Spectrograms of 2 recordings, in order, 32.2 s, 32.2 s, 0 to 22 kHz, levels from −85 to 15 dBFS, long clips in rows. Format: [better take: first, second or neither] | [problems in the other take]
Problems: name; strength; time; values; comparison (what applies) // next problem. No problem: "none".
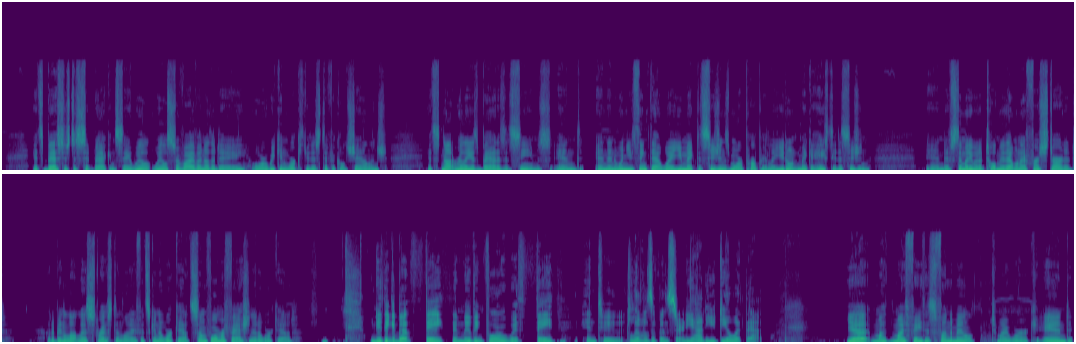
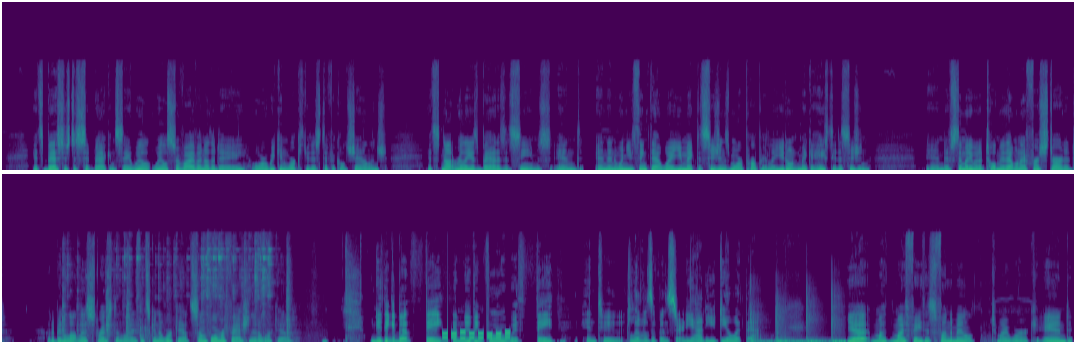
first | jangling keys; noticeable; from 17 to 20 s; peak 9 dB below the speech // phone ringing; loud; from 23 to 24 s; peak 5 dB above the speech // footsteps; noticeable; from 27 to 29 s; peak level with the speech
